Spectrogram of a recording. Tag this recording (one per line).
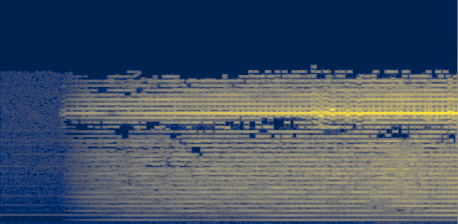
digital
fm
granular
synth
reverse
modular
